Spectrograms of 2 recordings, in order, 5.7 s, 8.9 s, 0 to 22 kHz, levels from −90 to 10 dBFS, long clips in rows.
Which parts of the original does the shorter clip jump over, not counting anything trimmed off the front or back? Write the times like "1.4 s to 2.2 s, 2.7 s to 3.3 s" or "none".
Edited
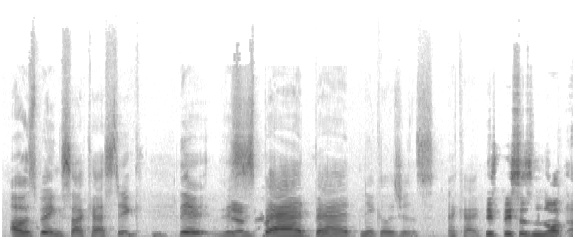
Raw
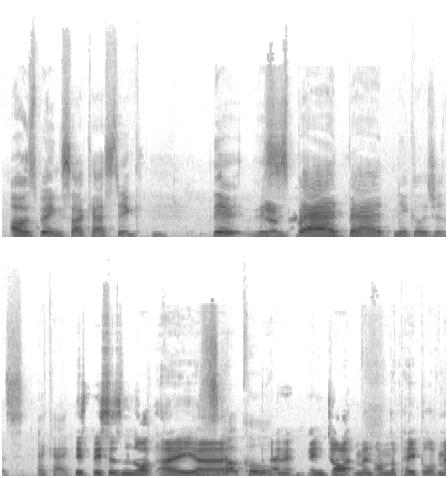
1.7 s to 2.0 s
